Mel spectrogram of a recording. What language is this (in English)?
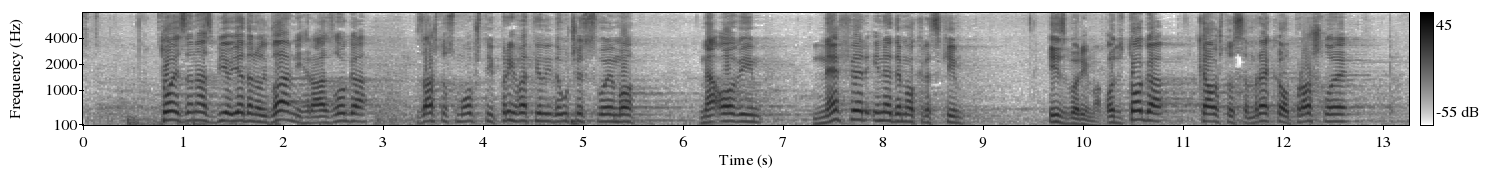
Serbian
